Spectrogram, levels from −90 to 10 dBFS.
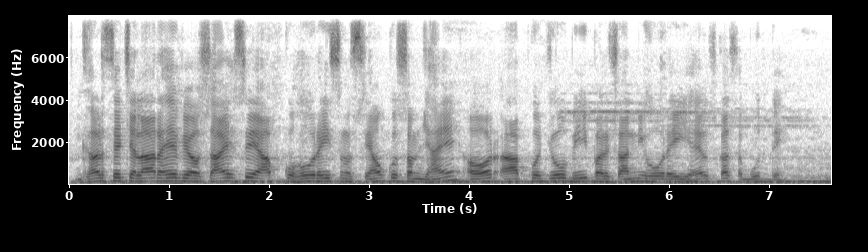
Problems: none marked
